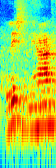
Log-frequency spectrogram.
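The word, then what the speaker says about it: Lesch-Nyhan: called a लिन सिंड्रोमस लिश न syndrome spelling क्या सर उसका एल ई एस सी एच एन वाई ए ए लिश निहान syndrome L ए सी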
